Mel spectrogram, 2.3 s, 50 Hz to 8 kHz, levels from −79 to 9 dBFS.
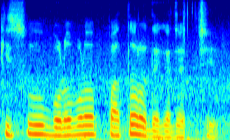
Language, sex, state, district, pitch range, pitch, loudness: Bengali, male, Assam, Hailakandi, 160-185 Hz, 175 Hz, -13 LUFS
